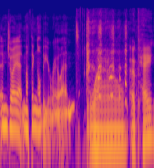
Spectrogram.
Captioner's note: laughing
